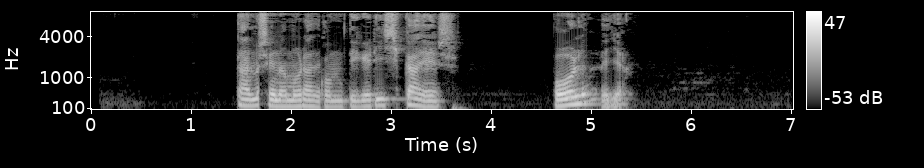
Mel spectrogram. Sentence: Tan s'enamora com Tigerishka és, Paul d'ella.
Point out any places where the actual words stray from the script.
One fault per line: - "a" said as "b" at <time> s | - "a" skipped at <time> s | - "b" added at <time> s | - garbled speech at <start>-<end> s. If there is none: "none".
none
